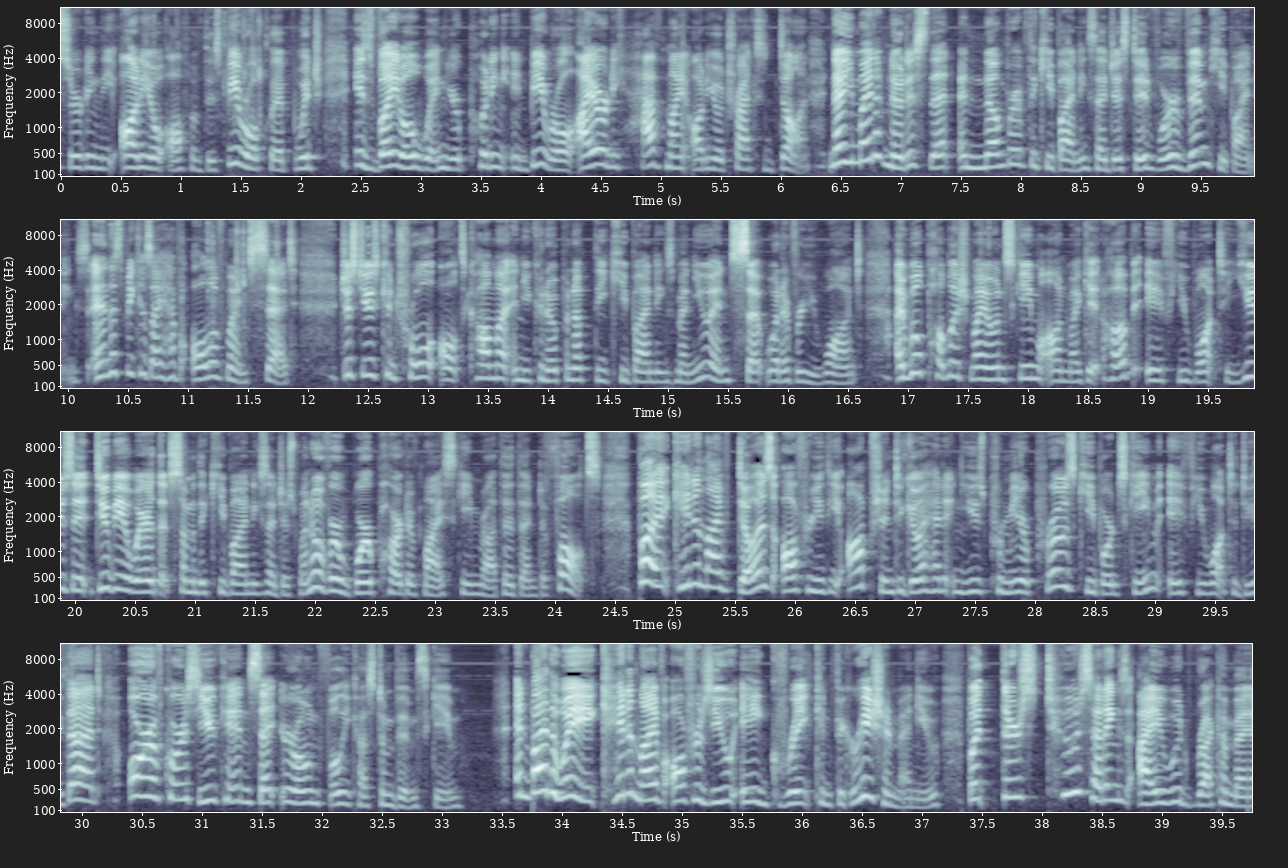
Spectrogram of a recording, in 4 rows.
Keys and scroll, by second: 1.5 shift+h, 1.6 shift+h, 11.6 ctrl+alt+,, 29.9 Escape.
